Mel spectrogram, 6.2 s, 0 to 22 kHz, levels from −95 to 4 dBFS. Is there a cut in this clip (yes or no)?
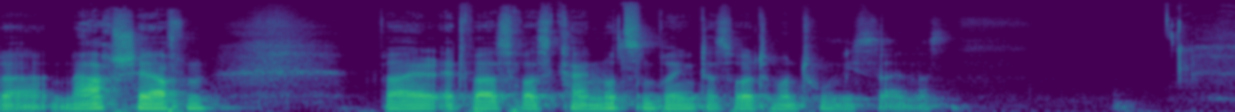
no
